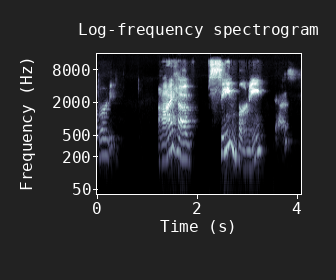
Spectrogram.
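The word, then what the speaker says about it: Boerne: it that's crazy wow isn't bernie spelled differently like german so the first it's b-o-e-r-n-e apparently in german the first vowel is silent got it i i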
